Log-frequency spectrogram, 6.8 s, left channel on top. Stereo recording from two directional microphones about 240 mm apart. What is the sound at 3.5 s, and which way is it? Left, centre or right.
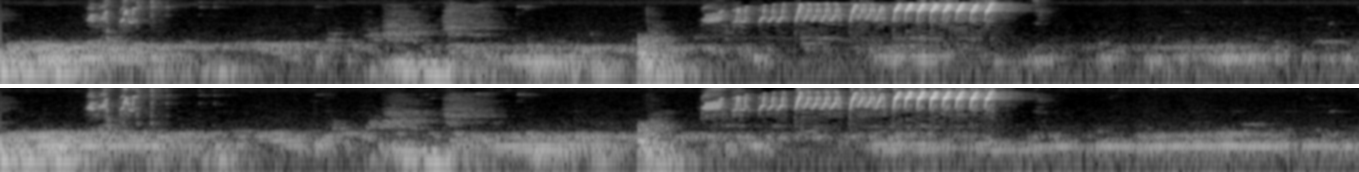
Bird, centre.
